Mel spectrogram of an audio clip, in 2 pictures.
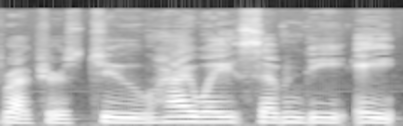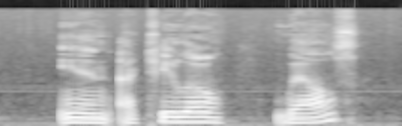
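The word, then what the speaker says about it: Ocotillo: to Highway 78 in atillo Wells actually I think it's pronounced okao Wells Highway 78 so that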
